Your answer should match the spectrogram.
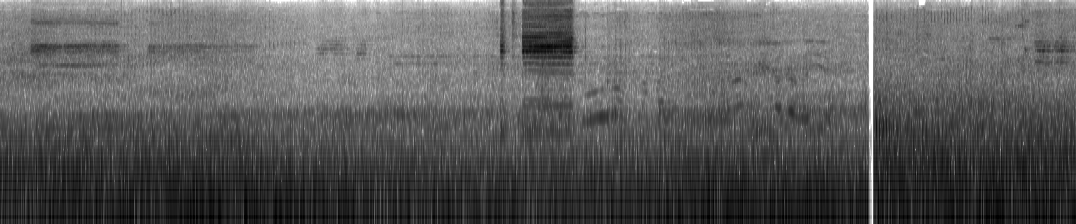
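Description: Busy Karachi road traffic with engines rumbling steadily and a loud horn blast in the middle, with occasional speech mixed in.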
